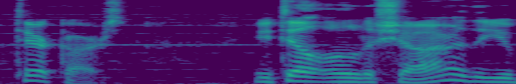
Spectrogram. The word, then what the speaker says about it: Tirkar's Travelers: So that's how you say it, Terkars.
